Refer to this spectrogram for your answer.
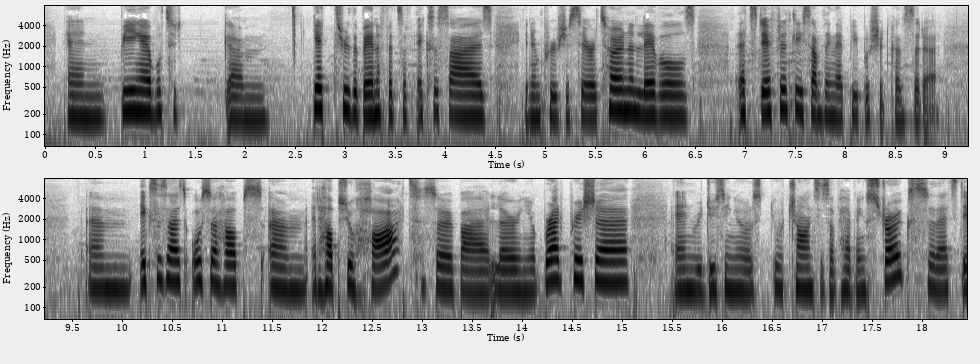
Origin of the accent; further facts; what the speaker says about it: Johannesburg, Gauteng, South Africa; now in Cape Town, South Africa; I've been living in Cape Town for the last 4 years. I'm originally from Johannesburg.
